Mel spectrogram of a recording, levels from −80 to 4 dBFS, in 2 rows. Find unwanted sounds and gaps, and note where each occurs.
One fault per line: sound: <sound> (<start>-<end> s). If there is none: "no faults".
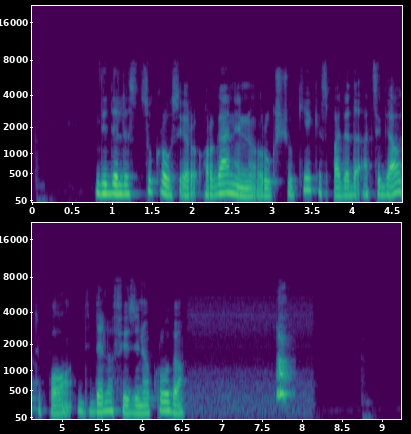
sound: bark (7.7-7.9 s)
